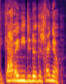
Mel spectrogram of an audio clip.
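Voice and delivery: loud, high rushed plea to God; mock-urgent prayer, pitched high and loud; urgent demand. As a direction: blurt an impatient prayer at full volume. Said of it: "We just say".

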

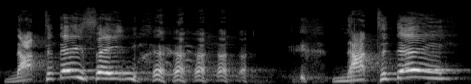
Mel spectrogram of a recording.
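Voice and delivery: high, teasing dismissal with a laugh; amused, lightly acted refusal; Jesus's rebuff. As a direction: brush the threat off playfully, stretching the repeat. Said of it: "Jesus said to him".

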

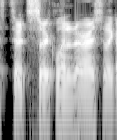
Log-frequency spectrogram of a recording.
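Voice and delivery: ordinary talk

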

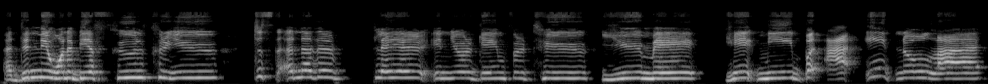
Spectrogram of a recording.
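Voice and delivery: lightly put-on Scottish accent, slipping into song; attempted Scottish accent. Guest improvising the monologue in a Scottish accent. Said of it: "read the monologue in a Scottish accent".

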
